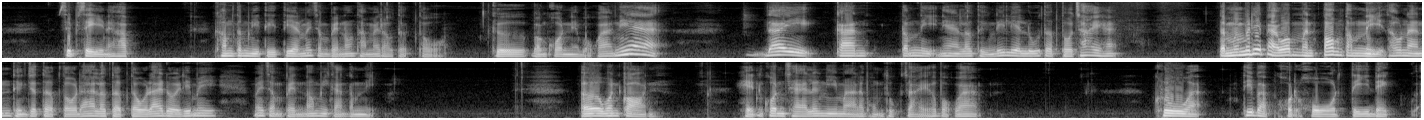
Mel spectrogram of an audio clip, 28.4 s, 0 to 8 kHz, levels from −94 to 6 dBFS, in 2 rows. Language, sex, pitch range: Thai, male, 110-130 Hz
